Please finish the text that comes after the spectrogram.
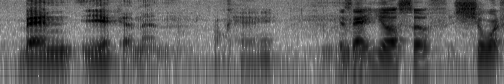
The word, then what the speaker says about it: Ben-Jochannan: Everybody says Dr. Ben, but I know there's more to it than that. So give me the full name is Yosef Alfredo Antonio Ben-Jochannan.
